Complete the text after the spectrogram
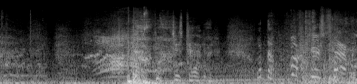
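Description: A man speaks in shock.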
